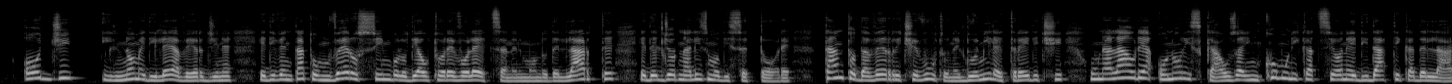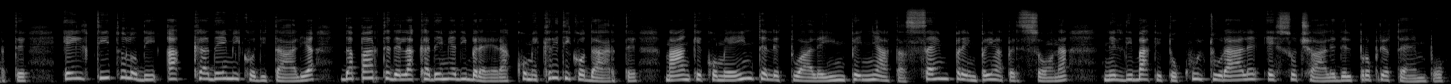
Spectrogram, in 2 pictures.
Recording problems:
none

